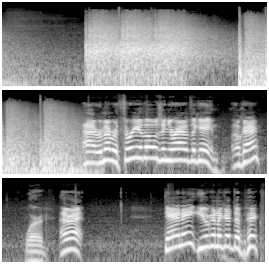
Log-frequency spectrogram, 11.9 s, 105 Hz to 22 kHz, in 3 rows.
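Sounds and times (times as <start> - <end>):
gunshot sound effect: 1.3 - 5.2
speech: 5.3 - 9.2, 10.4 - 11.8.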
